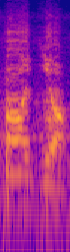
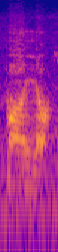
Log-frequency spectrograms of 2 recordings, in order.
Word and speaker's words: pollo: On dit pollo, pas polo.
